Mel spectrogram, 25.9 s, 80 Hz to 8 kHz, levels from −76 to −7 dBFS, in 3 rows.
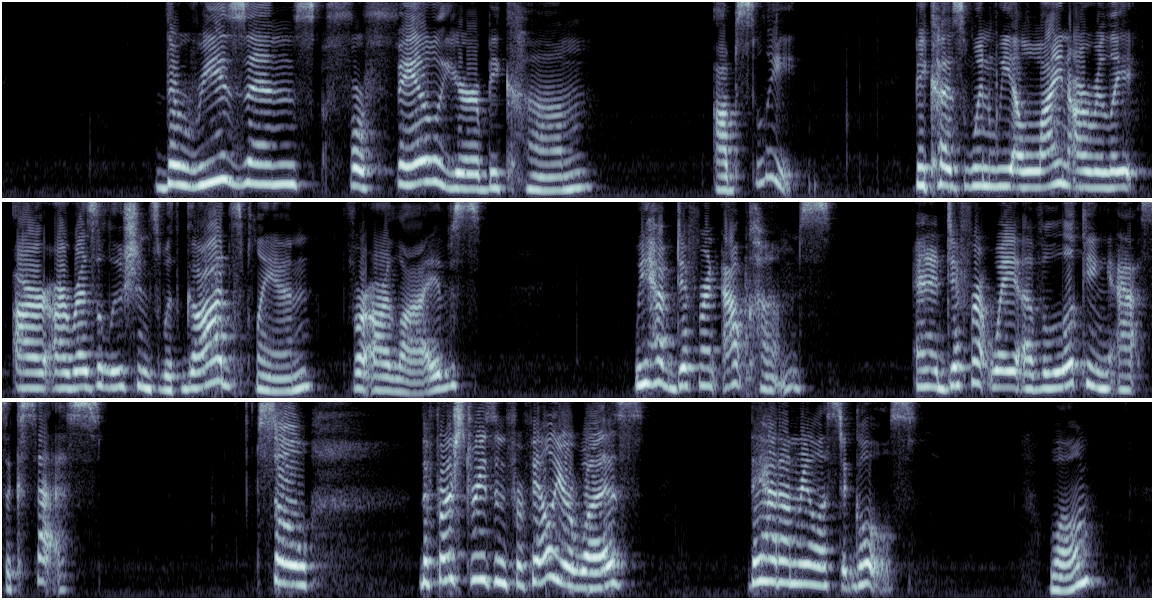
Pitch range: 225-285 Hz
